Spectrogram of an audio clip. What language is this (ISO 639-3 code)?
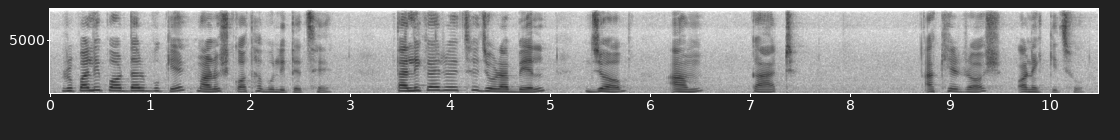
ben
